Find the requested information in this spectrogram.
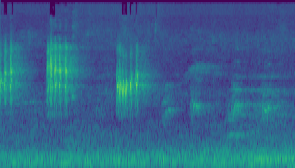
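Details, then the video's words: Cucak kopi-kopi making loud scratchy squawks followed by softer, brief whistled notes, over a steady low rumbling background. "ternyata begini suara burung Cucak kopi - kopi"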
